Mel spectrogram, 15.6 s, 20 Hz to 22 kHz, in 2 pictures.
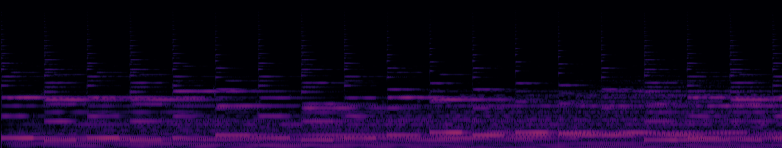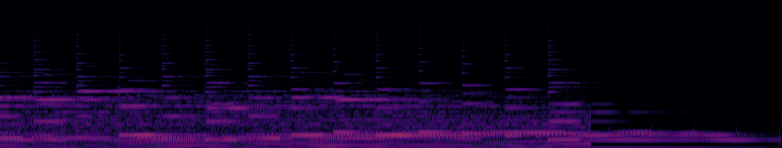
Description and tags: Created on my Yamaha keyboard and mixed in my roland vs-840 in the 90's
